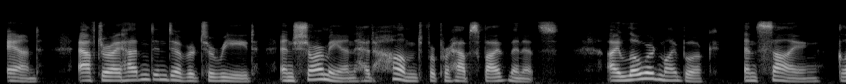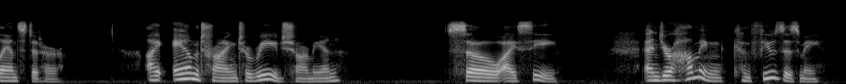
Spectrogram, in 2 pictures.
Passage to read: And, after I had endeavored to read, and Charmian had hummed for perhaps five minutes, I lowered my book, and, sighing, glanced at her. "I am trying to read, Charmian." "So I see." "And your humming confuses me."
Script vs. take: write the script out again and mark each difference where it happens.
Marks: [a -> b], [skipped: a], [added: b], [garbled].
And, after I [had -> hadn't] endeavored to read, and Charmian had hummed for perhaps five minutes, I lowered my book, and, sighing, glanced at her. "I am trying to read, Charmian." "So I see." "And your humming confuses me."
